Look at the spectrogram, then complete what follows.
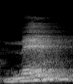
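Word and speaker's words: name: है और इसे हम नेम पढ़ते हैं। नेम वर्ड में ई साइलेंट होता है, यदि वावेल ई किसी भी वर्ड में लास्ट में आता है तो ई साइलेंट हो जाता है।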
